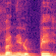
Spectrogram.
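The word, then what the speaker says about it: Vanellope: vanéope vanéope sch je je sais juste que ça se prononce vanéopé j'ai demandé à Sam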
